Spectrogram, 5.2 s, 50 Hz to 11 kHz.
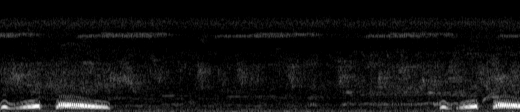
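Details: Spotted dove call used as a lure to train other doves: loud, hoarse coos around 500–1000, a short rising note followed by a long falling coo, repeated after a pause, over faint background hiss.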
